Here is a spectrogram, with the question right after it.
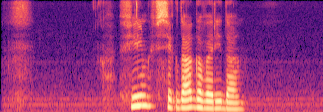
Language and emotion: Russian, neutral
